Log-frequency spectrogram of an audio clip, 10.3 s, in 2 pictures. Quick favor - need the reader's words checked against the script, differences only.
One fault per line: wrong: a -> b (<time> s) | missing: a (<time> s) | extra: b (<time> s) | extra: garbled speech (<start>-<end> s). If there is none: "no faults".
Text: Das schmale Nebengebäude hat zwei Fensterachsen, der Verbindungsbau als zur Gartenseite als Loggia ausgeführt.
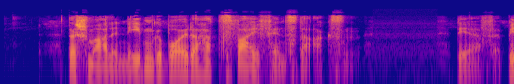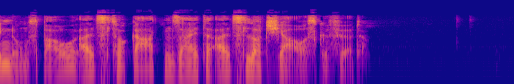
no faults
